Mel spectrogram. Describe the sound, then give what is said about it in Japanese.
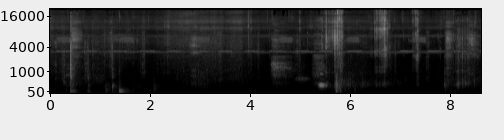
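Crunchy food being bitten and chewed, with a sharp snap from a big first bite followed by irregular crisp crunches and softer chewing noises spread over several seconds, no talking. “なんか食事の音ってお腹空きますよね。”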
